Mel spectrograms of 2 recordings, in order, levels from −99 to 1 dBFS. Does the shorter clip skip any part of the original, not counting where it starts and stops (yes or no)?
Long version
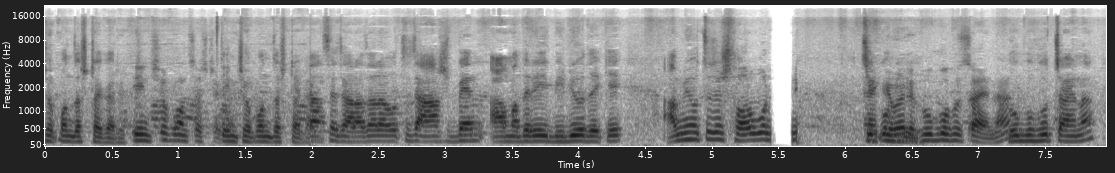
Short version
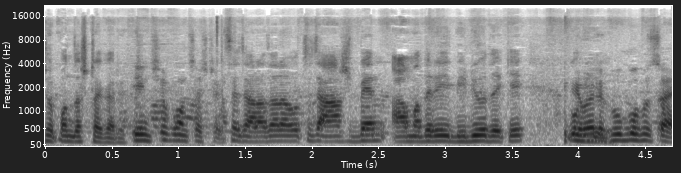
yes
